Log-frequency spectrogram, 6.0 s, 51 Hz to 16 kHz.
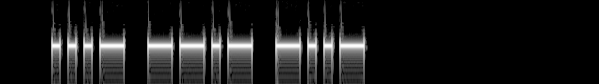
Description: Morse code, heard as a keyed tone, about 15 wpm, 700 Hz. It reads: VQX
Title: USA Call Sign Postfixes - 3 Letters 15wpm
